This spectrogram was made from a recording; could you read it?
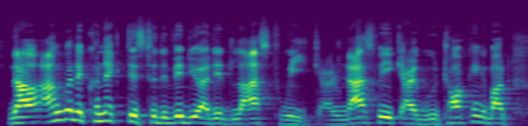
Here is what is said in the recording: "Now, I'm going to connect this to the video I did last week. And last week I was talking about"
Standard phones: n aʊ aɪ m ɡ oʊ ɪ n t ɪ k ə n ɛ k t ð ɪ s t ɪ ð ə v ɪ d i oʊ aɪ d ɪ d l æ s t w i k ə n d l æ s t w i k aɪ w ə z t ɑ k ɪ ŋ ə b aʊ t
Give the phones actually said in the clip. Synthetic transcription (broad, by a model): n aʊ aɪ m ɡ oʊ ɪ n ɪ k ə n ɛ k t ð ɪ s t ɪ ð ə v ɪ d i oʊ aɪ d ɪ d l æ s t w i k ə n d l æ s t w i k aɪ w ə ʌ t ɑ k ɪ ŋ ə b aʊ t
